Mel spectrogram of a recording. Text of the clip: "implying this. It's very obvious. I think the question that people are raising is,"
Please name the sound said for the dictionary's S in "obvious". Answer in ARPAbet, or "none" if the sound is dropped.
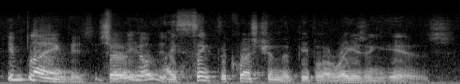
none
